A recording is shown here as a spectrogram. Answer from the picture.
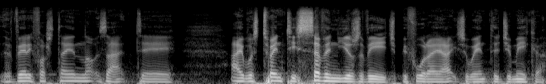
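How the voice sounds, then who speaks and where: A man speaks at a fairly quick pace with a Scottish accent, his medium pitch held in a fairly even intonation. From Scotland, Stirling. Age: 60s. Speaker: keynote speaker, retired police officer. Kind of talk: speech to audience. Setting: stage with audience. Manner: conversational, humorous asides.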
